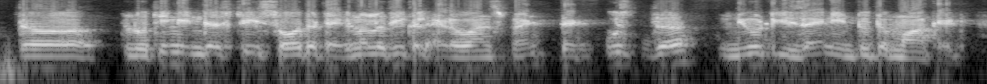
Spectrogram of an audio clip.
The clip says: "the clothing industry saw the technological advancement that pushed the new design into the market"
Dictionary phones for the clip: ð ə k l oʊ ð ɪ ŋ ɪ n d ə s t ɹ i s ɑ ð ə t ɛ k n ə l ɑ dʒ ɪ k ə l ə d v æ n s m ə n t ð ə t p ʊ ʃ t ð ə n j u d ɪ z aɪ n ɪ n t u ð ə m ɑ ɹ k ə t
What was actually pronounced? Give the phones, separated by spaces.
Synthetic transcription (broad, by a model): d ə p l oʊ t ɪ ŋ ɪ n d ə s t ɹ i s ɑ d ə t ɛ k n ə l ɑ dʒ ɪ k ə l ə d v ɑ n s m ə n t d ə t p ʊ s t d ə n j u d ɪ z aɪ n ɪ n t u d ə m ɑ ɹ k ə t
